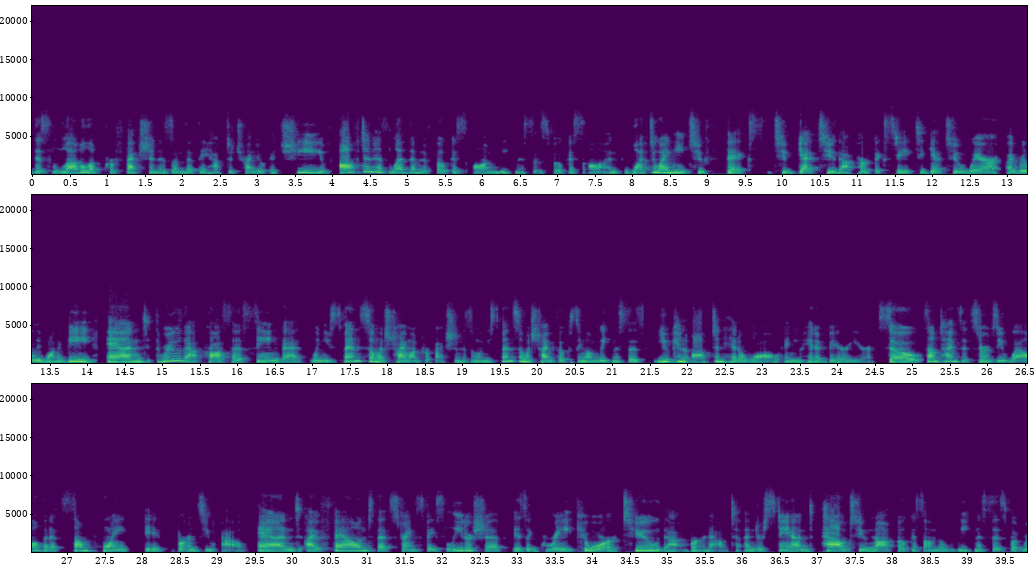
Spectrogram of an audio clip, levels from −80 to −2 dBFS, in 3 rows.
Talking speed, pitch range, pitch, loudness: 175 wpm, 185-215 Hz, 200 Hz, -26 LUFS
